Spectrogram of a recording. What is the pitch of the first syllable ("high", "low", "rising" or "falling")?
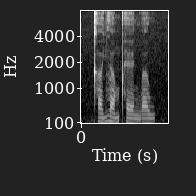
rising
